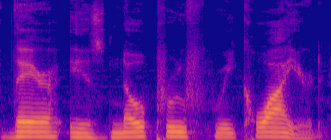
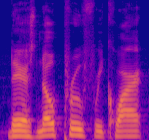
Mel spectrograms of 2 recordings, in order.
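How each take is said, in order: First: The phrase is spoken at a slower pace. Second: The phrase is spoken at a normal pace.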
